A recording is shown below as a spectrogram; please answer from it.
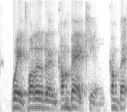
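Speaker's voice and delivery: ordinary delivery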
